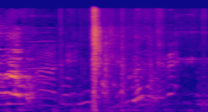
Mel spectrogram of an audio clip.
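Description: A single sharp crack about a second in, among a person's voice.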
